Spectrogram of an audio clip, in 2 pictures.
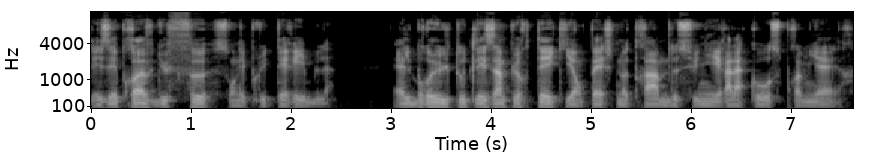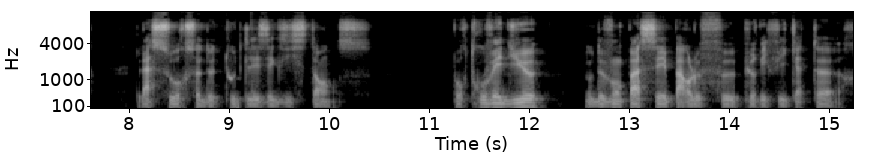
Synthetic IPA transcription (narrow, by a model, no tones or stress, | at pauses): lezepχœvd̪yføsɔ̰̃leplyt̪eʁibl | ɛ̰lbʁylt̪ut̪lezɛ̃pyʁt̪ekʲiɑ̃pɛʃnɔt̪χamd̪əsyniʁala̰koz̥pχəmjɛːʁ | lʔa̰suʁsd̪ət̪ut̪lezɛɡzist̪ɑ̰̃s | puʁt̪χuved̪jø | nud̪əvɔ̃pasepa̰ʁləføpyʁifikʲat̪œ̰ːʁ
